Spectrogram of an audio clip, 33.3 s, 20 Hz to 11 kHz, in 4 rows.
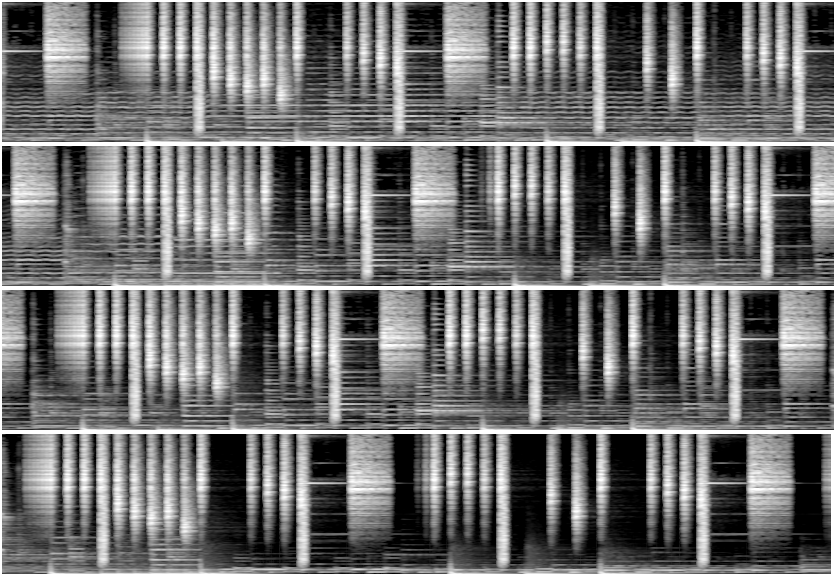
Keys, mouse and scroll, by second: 0.3 alt+shift+click, 5.3 alt+shift+click, 8.5 Return, 30.3 ctrl+t, 31.6 alt+shift+click.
